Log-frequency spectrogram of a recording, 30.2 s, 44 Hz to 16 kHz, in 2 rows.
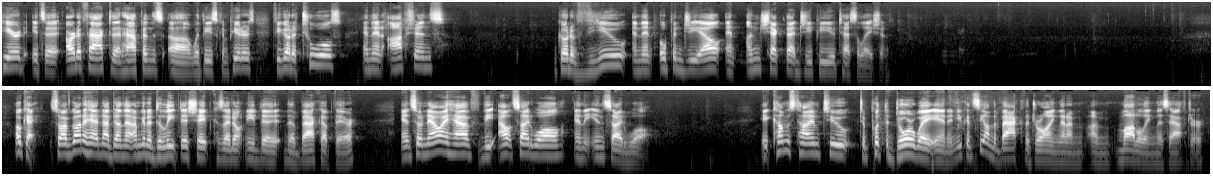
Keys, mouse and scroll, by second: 3.7 click, 4.9 click, 14.4 click, 15.9 click, 16.6 click, 17.4 Delete, 19.0 middle click, 19.2 middle click, 21.2 click, 22.5 click, 24.1-24.7 scroll down 2, 24.7-28.0 scroll up 4.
